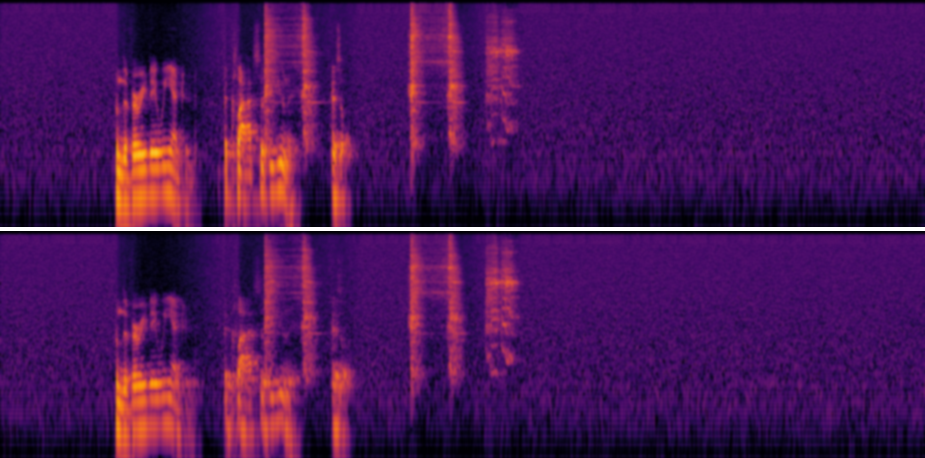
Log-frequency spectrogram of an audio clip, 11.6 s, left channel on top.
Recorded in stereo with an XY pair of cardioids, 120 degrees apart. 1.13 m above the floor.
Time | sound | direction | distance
1.4 | a man speaking | 10° left | 0.7 m
3.3 | a camera shutter | 10° left | 7.5 m
6.1 | a squeak | 30° right | 3.5 m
